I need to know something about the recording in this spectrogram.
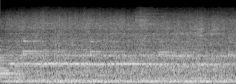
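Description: Florida East Coast GE ES44C4 diesel locomotives passing close by: a loud, steady engine drone with a steady high whine over it, just as the horn cuts off at the start.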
